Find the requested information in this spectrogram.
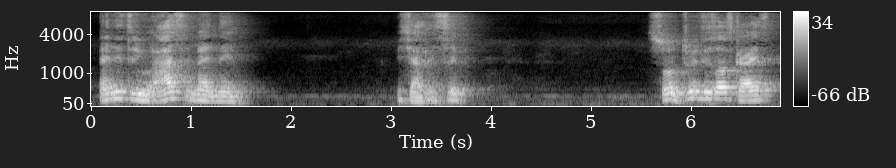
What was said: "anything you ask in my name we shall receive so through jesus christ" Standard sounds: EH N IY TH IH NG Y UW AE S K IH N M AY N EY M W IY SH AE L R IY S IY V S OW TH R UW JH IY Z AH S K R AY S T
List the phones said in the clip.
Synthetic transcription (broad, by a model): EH N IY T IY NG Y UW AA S IH M AY N EY M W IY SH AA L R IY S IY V S OW T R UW JH IY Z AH S K R AY S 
